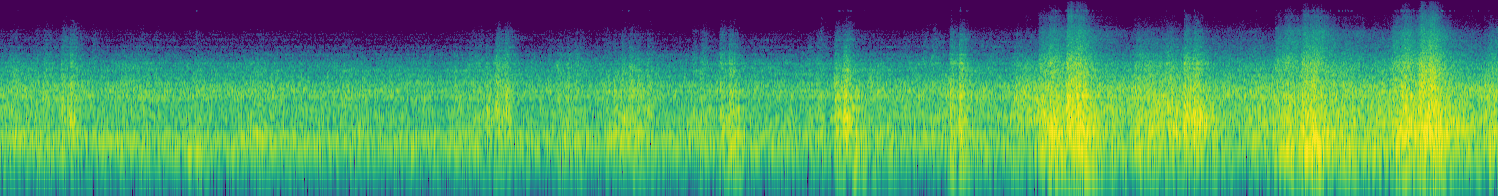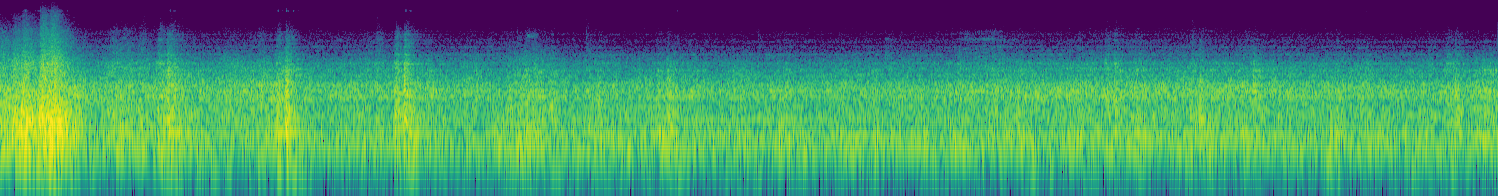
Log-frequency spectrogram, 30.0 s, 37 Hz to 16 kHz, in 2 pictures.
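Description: Running sound heard inside a JR East E129 series electric train: a steady rumble of the moving train with wheels clicking over rail joints, the clatter coming thicker and louder between about ten and sixteen seconds in.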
